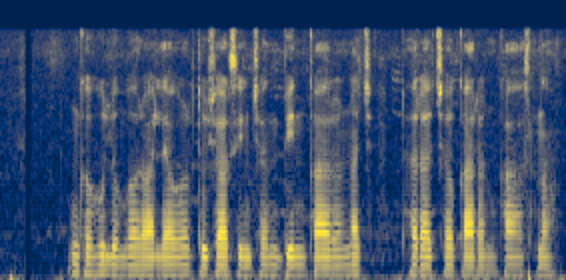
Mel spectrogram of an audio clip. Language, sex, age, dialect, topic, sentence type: Marathi, male, 18-24, Varhadi, agriculture, question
